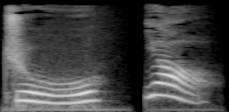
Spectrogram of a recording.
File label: "zhu3yao4", chinese; 主要; (tính từ) chủ yếu; Giáo trình chuẩn HSK3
